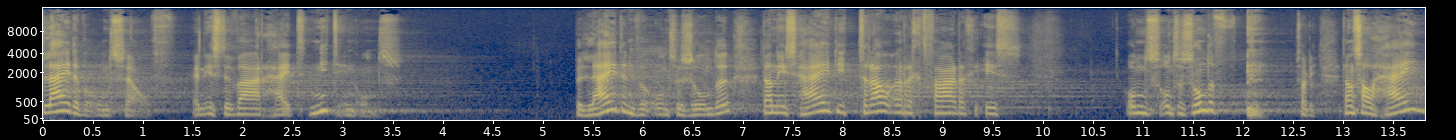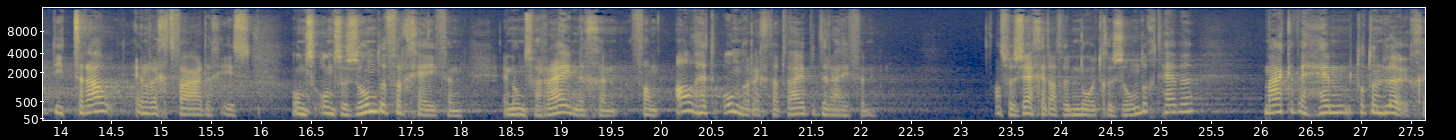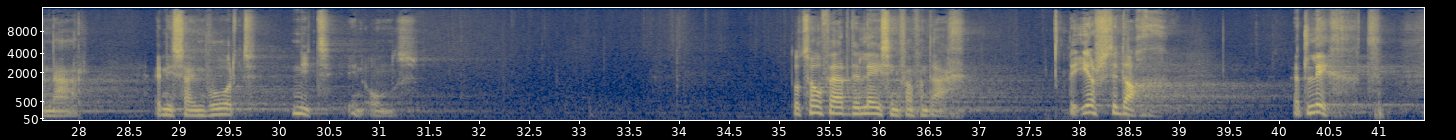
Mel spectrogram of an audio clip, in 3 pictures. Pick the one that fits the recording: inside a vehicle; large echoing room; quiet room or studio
large echoing room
